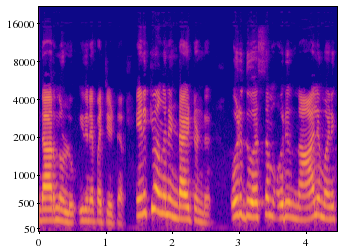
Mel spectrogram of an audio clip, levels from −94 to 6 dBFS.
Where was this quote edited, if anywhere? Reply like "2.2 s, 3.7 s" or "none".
1.3 s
